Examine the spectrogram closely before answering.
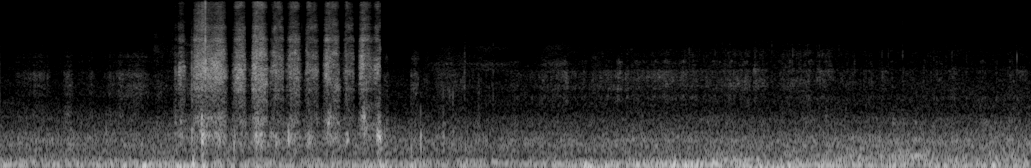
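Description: Rubbing handling noise from a spinning rod and reel over a steady low rumble. About a second in there is a rapid run of sharp clicks lasting about a second and a half.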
